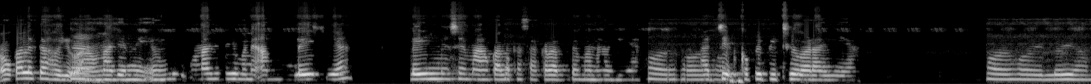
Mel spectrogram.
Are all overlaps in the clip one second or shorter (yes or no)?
yes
